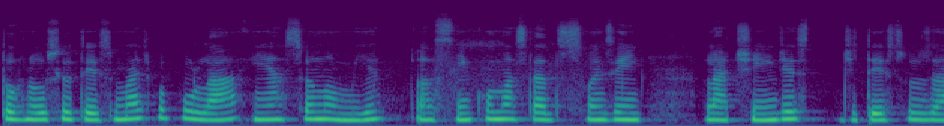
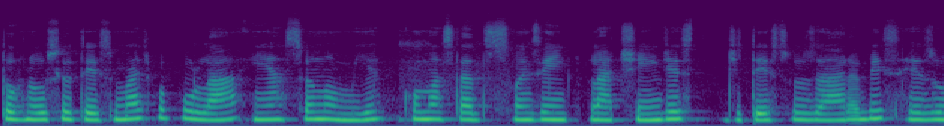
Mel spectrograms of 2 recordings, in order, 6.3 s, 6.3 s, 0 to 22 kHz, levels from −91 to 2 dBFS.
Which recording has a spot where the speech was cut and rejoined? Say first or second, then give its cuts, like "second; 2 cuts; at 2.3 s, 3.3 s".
second; 2 cuts; at 2.7 s, 3.9 s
